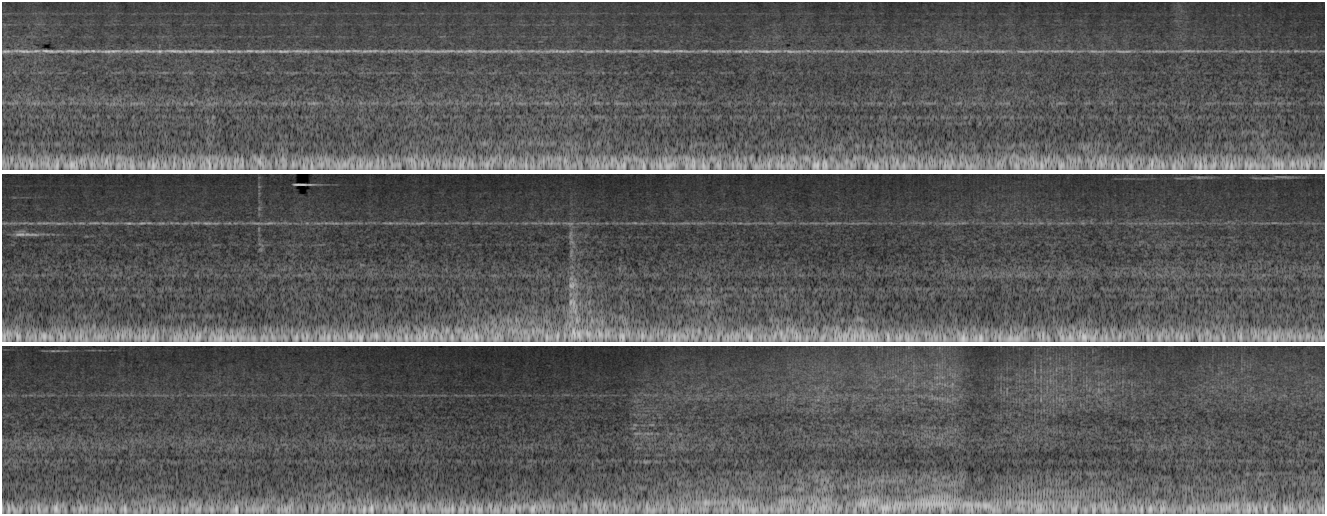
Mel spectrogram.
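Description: Slow freight train of empty flatcars rolling past close by: a steady low rumble of steel wheels on rail with a thin steady high squeal that fades about halfway, and one sharp clunk. Near the end a road vehicle's engine joins in.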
